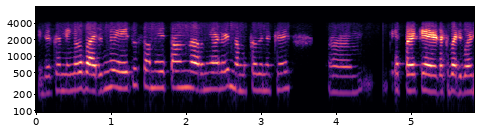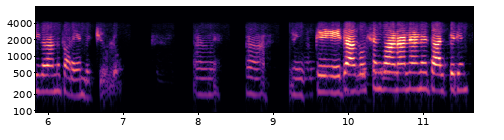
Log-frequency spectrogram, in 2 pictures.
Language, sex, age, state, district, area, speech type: Malayalam, female, 45-60, Kerala, Kozhikode, urban, conversation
